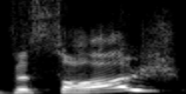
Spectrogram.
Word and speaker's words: Visage: scare games we just played a game called visage which I've been told is supposed to be pronounced visage which I've never heard of in my life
